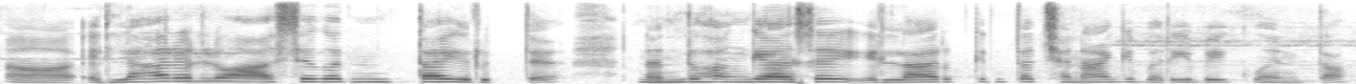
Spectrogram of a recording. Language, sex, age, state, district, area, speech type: Kannada, female, 18-30, Karnataka, Davanagere, urban, spontaneous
